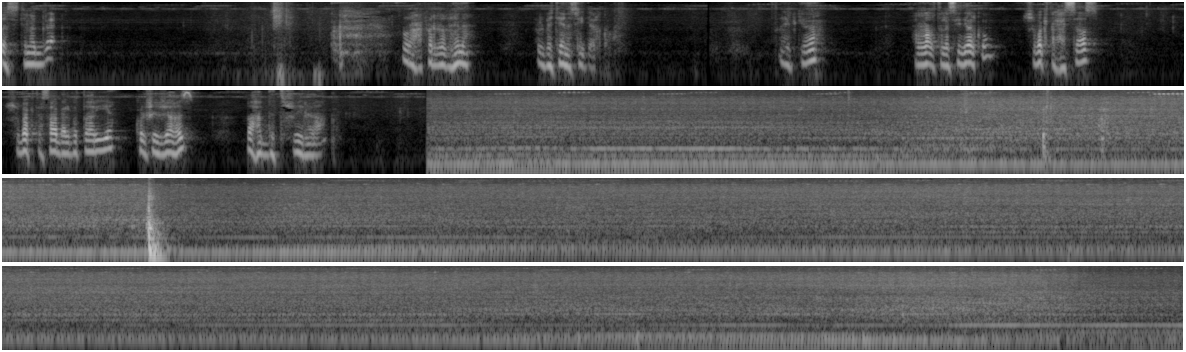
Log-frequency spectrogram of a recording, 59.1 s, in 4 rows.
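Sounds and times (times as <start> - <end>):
car engine idling: 20.1 - 59.0.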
